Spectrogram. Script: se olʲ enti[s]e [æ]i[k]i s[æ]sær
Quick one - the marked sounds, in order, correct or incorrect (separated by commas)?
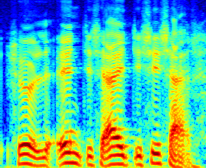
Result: correct, correct, incorrect, incorrect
